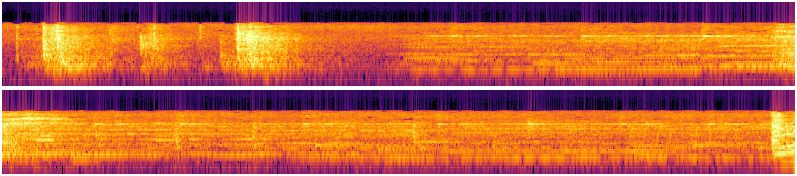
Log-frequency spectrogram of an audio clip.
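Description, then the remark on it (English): A morgue compartment door is closed and its knob turned so the latch clunks shut, with a few sharp thuds at the start, then a steady low droning hum carries on alone. “And turned the knob that held it shut.”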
